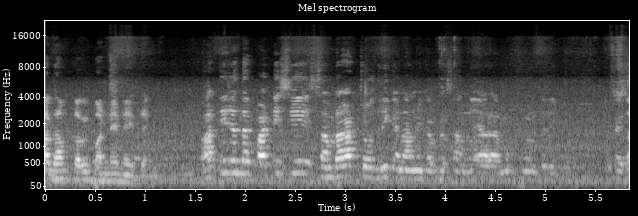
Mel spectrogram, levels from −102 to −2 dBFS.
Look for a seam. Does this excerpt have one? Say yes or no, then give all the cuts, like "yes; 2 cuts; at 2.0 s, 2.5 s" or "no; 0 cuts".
no; 0 cuts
